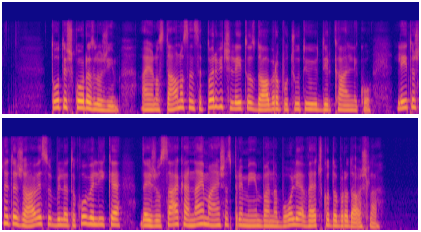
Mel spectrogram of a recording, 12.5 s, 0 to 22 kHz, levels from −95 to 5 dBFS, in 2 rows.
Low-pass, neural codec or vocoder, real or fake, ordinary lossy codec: 10.8 kHz; autoencoder, 48 kHz, 128 numbers a frame, DAC-VAE, trained on Japanese speech; fake; none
